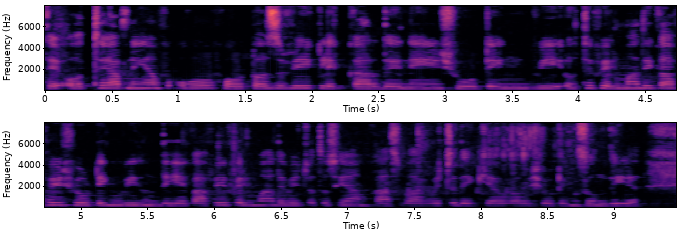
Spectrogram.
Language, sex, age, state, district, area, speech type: Punjabi, female, 30-45, Punjab, Fatehgarh Sahib, rural, spontaneous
